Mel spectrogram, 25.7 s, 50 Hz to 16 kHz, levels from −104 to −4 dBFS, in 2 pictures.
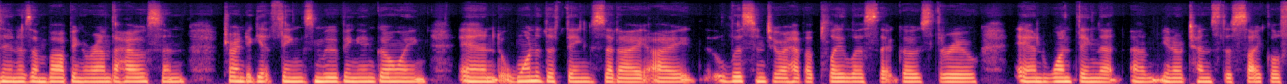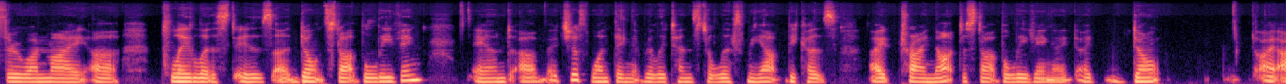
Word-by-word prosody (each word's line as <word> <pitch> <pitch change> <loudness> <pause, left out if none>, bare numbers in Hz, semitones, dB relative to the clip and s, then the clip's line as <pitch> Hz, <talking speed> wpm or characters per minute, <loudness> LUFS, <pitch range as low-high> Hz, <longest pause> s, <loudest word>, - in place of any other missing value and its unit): in 170 -1 +3
as 165 +1 +1
I'm 165 -2 +2
bopping 170 0 +2
around 165 0 +1
the 170 - 0
house, 170 +1 0
and 165 +1 -1 0.4
trying 180 -2 +2
to 175 - +1
get 175 0 -1
things 170 -4 0
moving 170 0 +3
and 170 0 +1
going, 175 0 +1 0.3
and 175 -3 +3
one 185 -1 +3
of 190 - +2
the 175 0 +1
things 165 -3 -2
that 165 -1 0
I 155 -1 +2
I 160 -1 0 0.2
listen 185 -1 +1
to 165 -1 -2
I 160 - +1
have 160 0 -2
a 160 - -1
playlist 165 -1 0
that 155 - -5
goes 165 -1 0
through, 160 0 +1 0.4
and 165 -3 +2
one 170 +1 +3
thing 160 -2 0
that, 155 +8 -1
um, 160 +4 -2
you 185 -5 +1
know, 160 0 0
tends 160 0 -2
to 160 - -3
cycle 160 0 0
through 165 0 +1
on 155 0 +1
my, 155 -2 0
uh, 155 0 -1 0.5
playlist 165 -3 +3
is, 155 -1 0
uh, - - 0
"Don't 170 +1 +3
Stop 170 +1 0
Believing," 170 +8 +3 0.5
and, 155 -2 -1
um, 175 +4 -1
it's 205 -4 -3
just 230 -2 +1
one 165 -1 +1
thing 160 -2 -3
that - - -7
really 155 -1 -1
tends 155 -1 -5
to 155 - -3
lift 155 +1 -3
me 165 -2 0
up, 165 +9 -1
because 160 -4 -2 0.3
I - - +1
try 165 -3 +1
not 160 +5 +1
to 170 - -5
stop 165 +2 -2
believing, 155 - 0
I 80 0 -3
d - - -11
I - - +1
d - - -17 0.4
don't 170 0 +4 1.0
I 200 -3 +2
165 Hz, 180 wpm, -21 LUFS, 160-175 Hz, 1.0 s, don't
